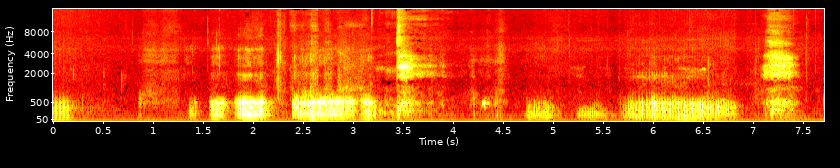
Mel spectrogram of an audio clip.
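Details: Tux, a Boston Terrier, protests having his coat put on indoors, giving low grumbling growls in several bursts, with Portuguese speech mixed in between the sounds in a small room.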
